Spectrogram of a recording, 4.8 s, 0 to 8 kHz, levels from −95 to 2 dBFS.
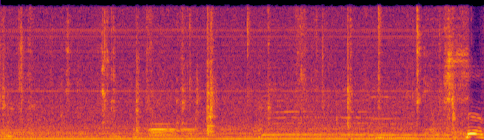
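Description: Throughout, gain pumping: a likely over-driven input with a fast limiter clamping each loud sound, so the gain swings by around 5 dB, squashing the dynamics.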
